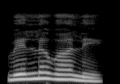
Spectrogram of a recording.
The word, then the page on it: ವೆಲ್ಲವಾಲೆ: vellavāle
